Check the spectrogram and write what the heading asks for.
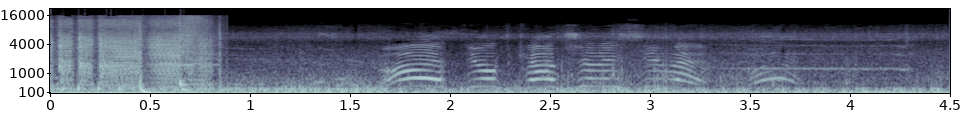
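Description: Dubstep music with a heavy beat cuts off suddenly about a second in, leaving the low steady running of several Kawasaki KFX 700 quads' V-twin engines. Over the engines come a series of short high calls, each rising and falling in pitch.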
